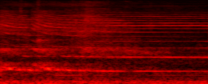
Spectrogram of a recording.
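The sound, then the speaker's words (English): A person, an award-winning professional bird whistler, whistles a bird call: one steady, piercing tone with bright overtones, holding its pitch with a slight downward glide, moderately loud and with no talking. “This guy just won an award for his professional bird whistle skills.”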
